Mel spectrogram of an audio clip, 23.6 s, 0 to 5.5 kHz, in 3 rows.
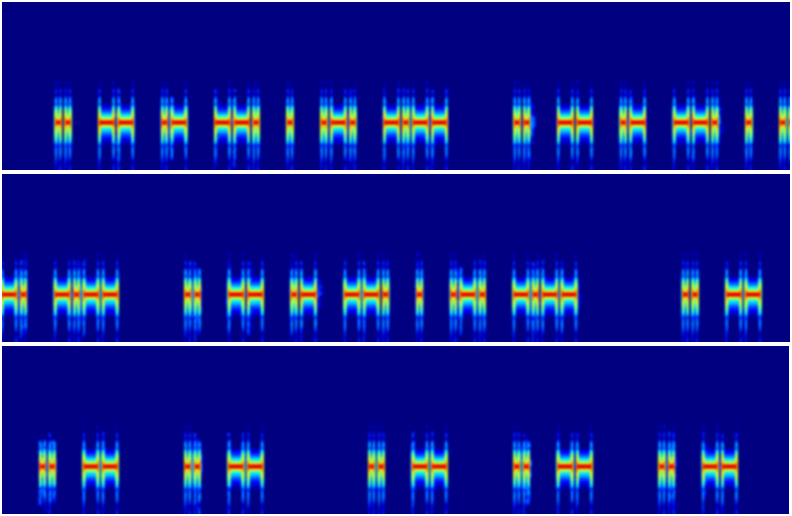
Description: Morse code, heard as a keyed tone, about 25 wpm, spaced as for 18 wpm, 600 Hz. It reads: IMAGERY IMAGERY IMAGERY IM IM IM IM IM IM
